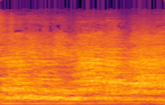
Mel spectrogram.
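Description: A class of children singing together in chorus over accompanying music, voices steady through the whole stretch.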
